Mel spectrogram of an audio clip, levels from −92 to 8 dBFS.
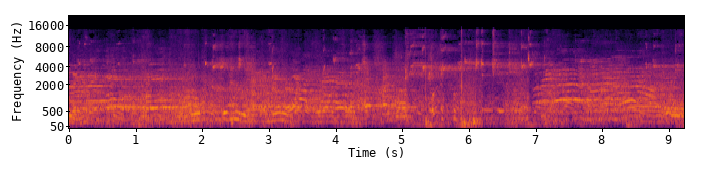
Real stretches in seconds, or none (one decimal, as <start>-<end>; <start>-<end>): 0.0-2.2; 2.8-4.4; 5.1-9.2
